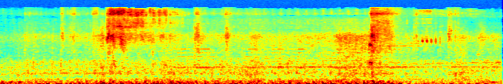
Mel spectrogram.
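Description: Air whooshes past in bursts.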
